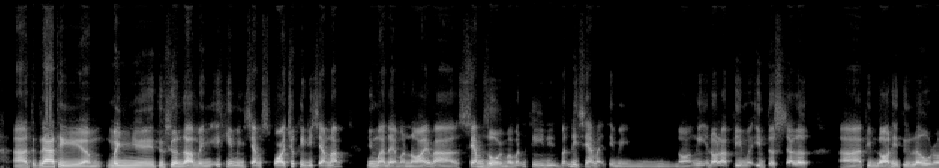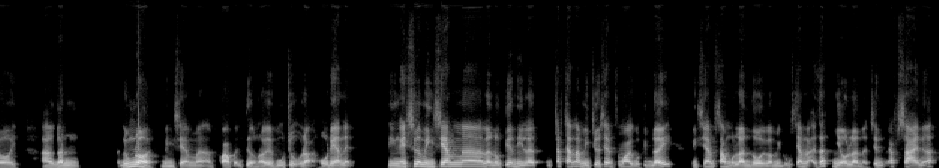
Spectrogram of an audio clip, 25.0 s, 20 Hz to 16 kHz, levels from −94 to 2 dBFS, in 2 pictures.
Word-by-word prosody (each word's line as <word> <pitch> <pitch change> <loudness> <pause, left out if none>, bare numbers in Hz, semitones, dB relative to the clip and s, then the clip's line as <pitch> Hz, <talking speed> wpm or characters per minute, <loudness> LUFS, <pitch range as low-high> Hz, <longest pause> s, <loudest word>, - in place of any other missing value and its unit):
À, 130 +2 +2
thực 150 - -7
ra 170 +2 +9
thì, 130 -6 +2
ờ, 115 -1 +5 0.2
mình 150 0 +3
thì 130 -2 0
từ 135 - 0
xưa 135 - +1
đến 170 - +1
giờ 150 - +9
mình 125 -1 -4
ít 130 - -6
khi 170 - -1
mình 145 -3 -4
xem - - 0
spoil 160 +1 +4
trước 235 - -1
khi 175 - -1
đi 150 -1 -5
xem 140 - +2
lắm, 160 +4 0 0.3
nhưng 165 +1 -3
mà 130 - +2
để - - +1
mà 105 - -8
nói 115 +9 +1
mà 115 -10 -1
xem 175 -2 -1
rồi 140 -4 +3
mà 110 -1 -2
vẫn - - -6
khi 165 -4 -8
đi 150 +1 -6
vẫn 165 +5 -9
đi 190 -3 -2
xem 155 - -3
ấy, - - -6
thì - - -9
mình, 115 -2 -10
ừm, 105 0 -16
ừm, 105 0 -20
nó 115 - -6
nghĩ 160 +2 -9
đó - - +2
là - - 0
phim 145 -2 -6
"Interstellar." 145 0 -2 0.5
Đấy, 115 +4 -2
phim 135 -3 -6
đó 120 - +5
thì - - -2
từ 115 - -6
lâu 145 +4 +3
rồi, 140 0 -1 0.3
à, 130 - -1
gần 145 -3 +2 0.6
đúng 165 +6 +3
rồi, 200 - +10
mình 115 +1 -7
xem, 135 +3 -4
a, 130 - -3 0.2
khoa 135 - +4
học 135 - +1
viễn 135 0 -7
tưởng - - 0
nói - - 0
về 145 - 0
vũ 145 +1 -7
trụ 170 - -4
đó, 145 +1 +2
hố 120 - -4
đen 155 -1 +2
ấy. 160 - -4 0.5
Thì 160 - -5
ngày 165 +1 0
xưa 215 -1 +3
mình 175 -3 0
xem, 190 +1 +2
a, 185 -1 +2
lần 155 -3 +2
đầu 155 0 -3
tiên 185 -1 0
thì 165 - -3
là 150 -1 +2 0.3
chắc 225 - -2
chắn - - 0
là 215 - 0
mình 155 -1 -5
chưa 180 - -2
xem 185 +1 -1
spoil 175 0 0
của - - -9
phim 165 -1 -11
đấy, 280 - +4 0.2
mình - - -12
xem 170 -2 -1
xong 165 -1 -1
một - - -4
lần 130 -1 +2
rồi 125 -1 +1
và 125 - -1
mình 125 -1 -9
cũng 145 - -14
xem 170 - +2
lại 160 - -5
rất - - +3
nhiều 140 -5 0
lần 125 -1 0
ở - - -10
trên 155 0 -6
website 155 -5 -1
nữa. 155 - -4
150 Hz, 270 wpm, -22 LUFS, 130-165 Hz, 0.6 s, rồi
